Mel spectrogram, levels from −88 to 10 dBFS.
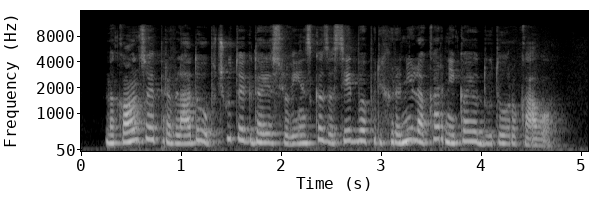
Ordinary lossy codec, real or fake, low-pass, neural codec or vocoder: AAC, 64 kbps; real; 10.8 kHz; none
